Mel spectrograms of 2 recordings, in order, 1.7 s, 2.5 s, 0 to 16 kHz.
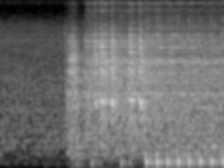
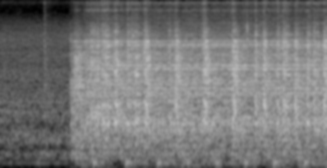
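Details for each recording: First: Hero HF Deluxe BS6 motorcycle after washing a carbon-clogged throttle body (nozzle, oxygen sensor, plug checked fine), which had caused stalling after start: starter catches at once and settles into an even steady idle, no longer shutting off; normal start and idle. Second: Hero HF Deluxe BS6 motorcycle with fuel pump fine, starting then shutting off repeatedly, no pickup, stalling when slowed: catches abruptly and runs with an uneven lumpy beat that won't settle.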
